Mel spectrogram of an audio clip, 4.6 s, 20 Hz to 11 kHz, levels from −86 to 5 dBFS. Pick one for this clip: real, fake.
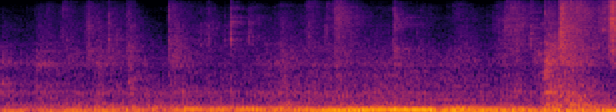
real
